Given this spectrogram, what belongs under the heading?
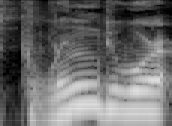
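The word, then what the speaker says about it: Glyndwr: Chumley and Montague uh the person's name was glendor God I hope I'm saying that right because it's spelled g-l-y-n-d-w-r I'm pretty sure it's glindor Michael and glindor grew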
